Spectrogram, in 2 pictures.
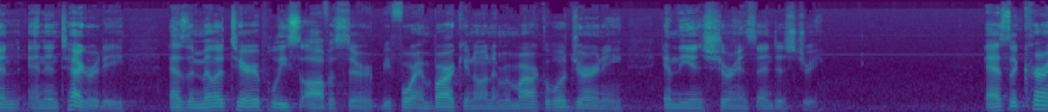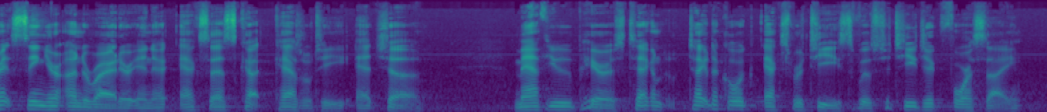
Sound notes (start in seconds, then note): none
